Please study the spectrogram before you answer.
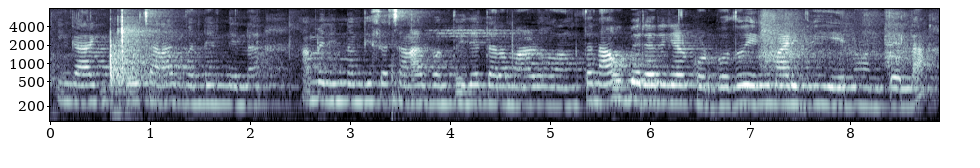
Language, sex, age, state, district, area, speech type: Kannada, female, 30-45, Karnataka, Hassan, urban, spontaneous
